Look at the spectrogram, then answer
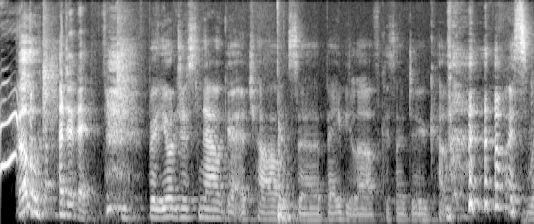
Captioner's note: baby's laugh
